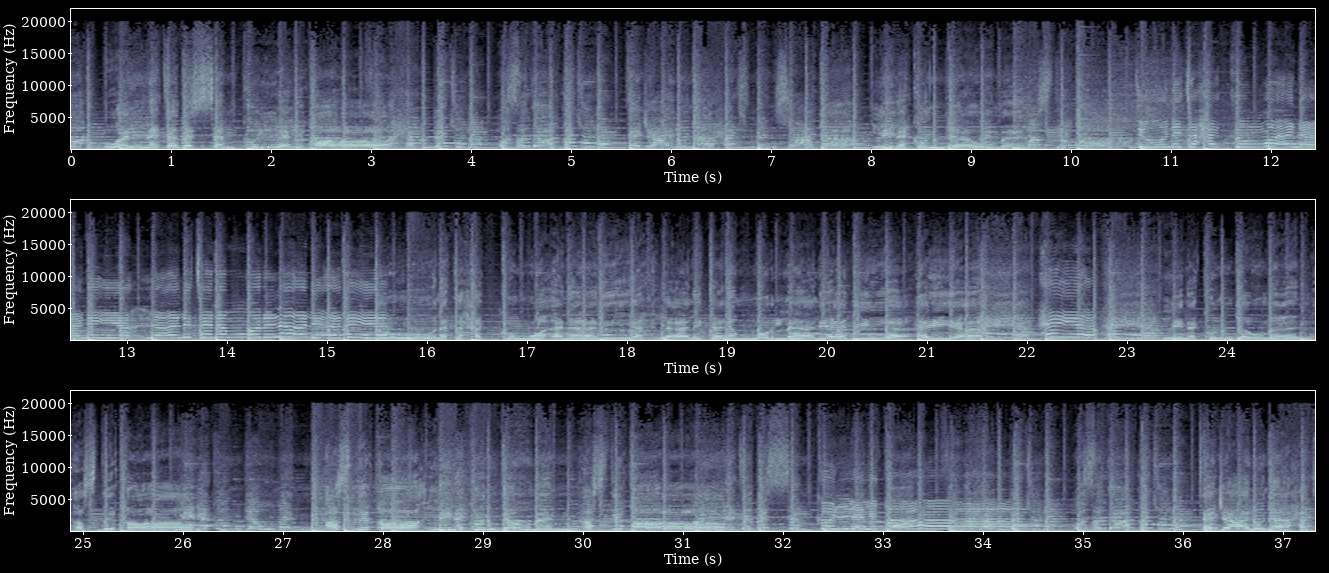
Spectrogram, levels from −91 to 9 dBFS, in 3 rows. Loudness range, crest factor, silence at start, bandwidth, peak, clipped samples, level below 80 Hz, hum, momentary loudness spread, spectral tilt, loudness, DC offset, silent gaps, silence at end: 2 LU; 14 dB; 0 s; over 20 kHz; 0 dBFS; under 0.1%; -24 dBFS; none; 5 LU; -4.5 dB/octave; -15 LUFS; under 0.1%; none; 0 s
